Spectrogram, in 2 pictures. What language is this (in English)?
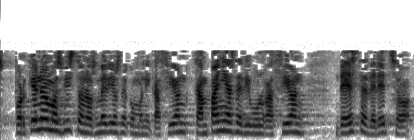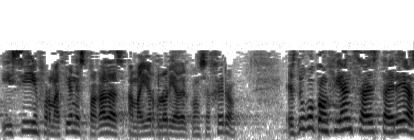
Spanish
